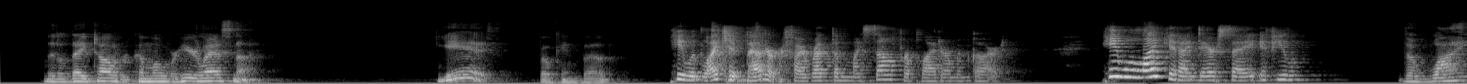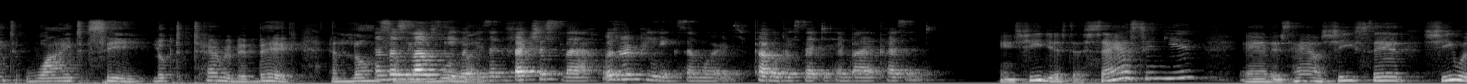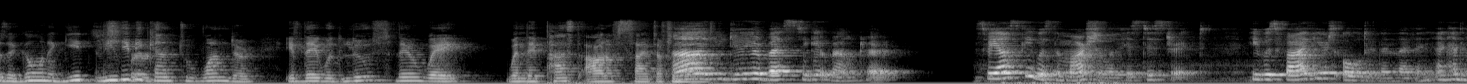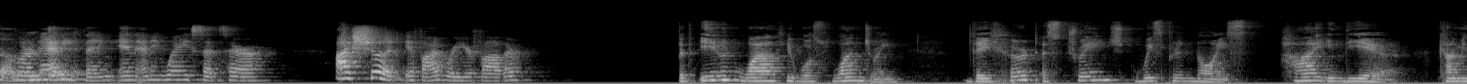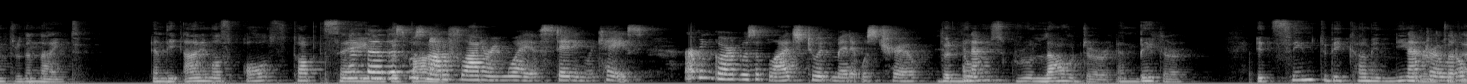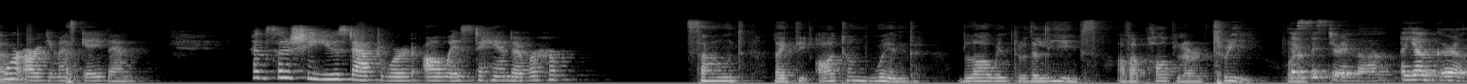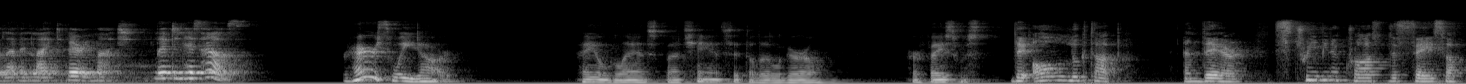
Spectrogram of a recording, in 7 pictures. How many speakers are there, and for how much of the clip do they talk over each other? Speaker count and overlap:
four, about 6%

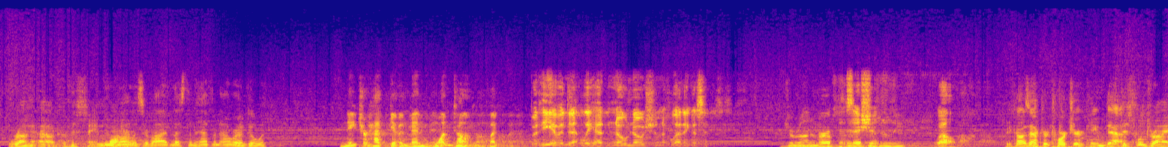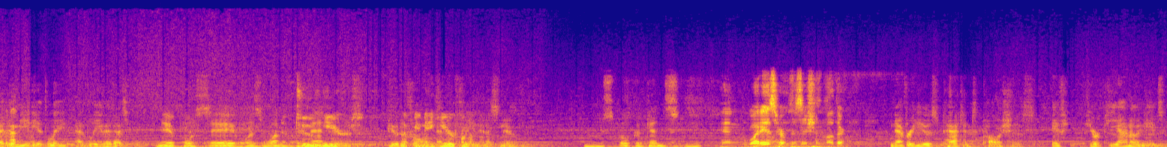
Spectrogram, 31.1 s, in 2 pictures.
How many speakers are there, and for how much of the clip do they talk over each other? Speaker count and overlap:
seven, about 15%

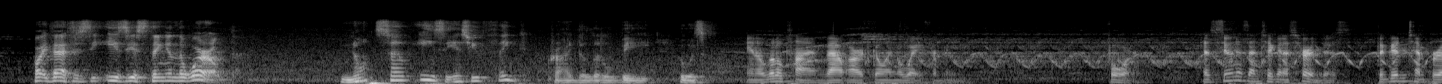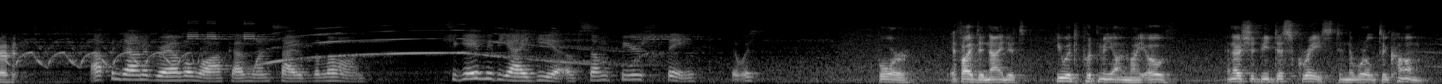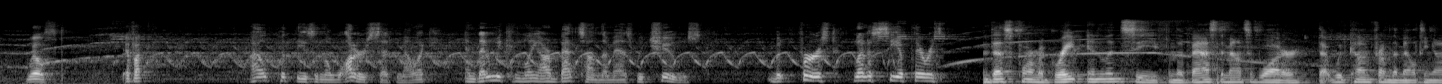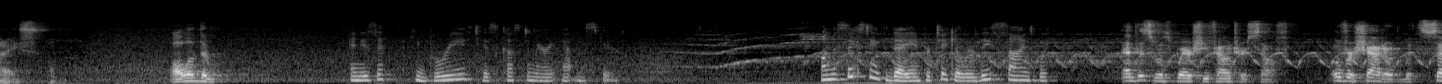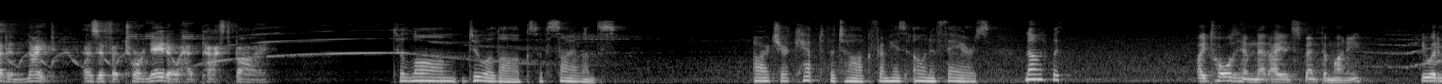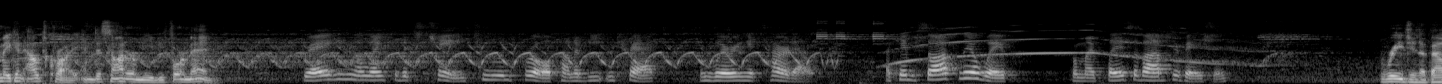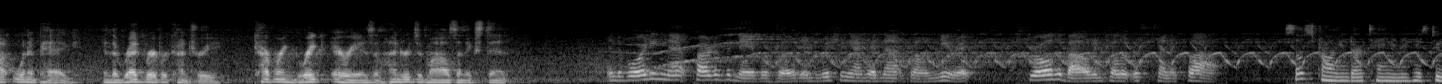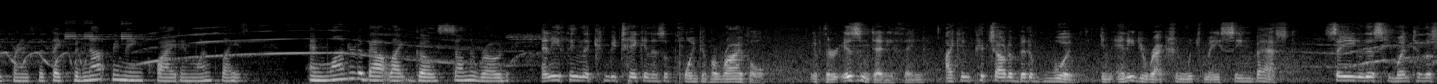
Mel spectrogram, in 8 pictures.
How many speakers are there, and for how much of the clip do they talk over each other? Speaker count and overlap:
nine, no overlap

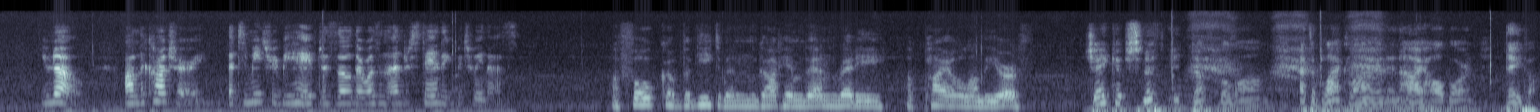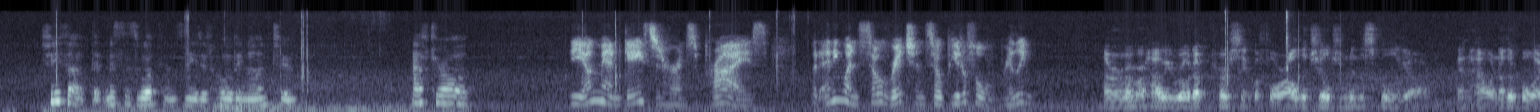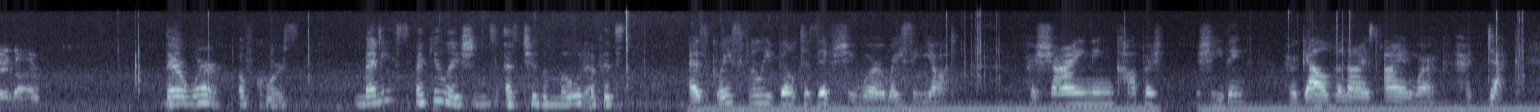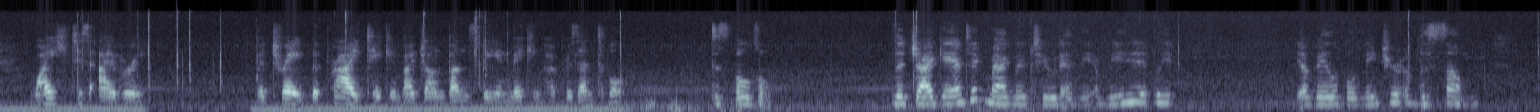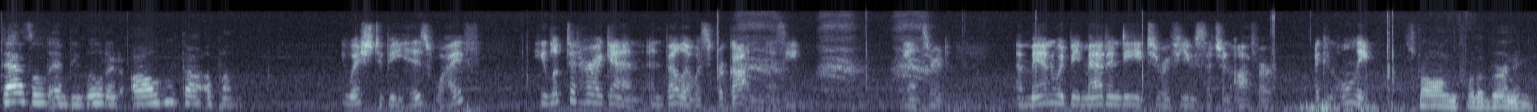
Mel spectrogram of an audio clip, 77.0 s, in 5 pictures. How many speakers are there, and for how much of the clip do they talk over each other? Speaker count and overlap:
eight, no overlap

